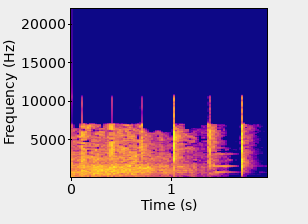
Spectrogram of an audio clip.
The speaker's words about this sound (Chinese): 好，谢谢大家给我的掌声啊！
